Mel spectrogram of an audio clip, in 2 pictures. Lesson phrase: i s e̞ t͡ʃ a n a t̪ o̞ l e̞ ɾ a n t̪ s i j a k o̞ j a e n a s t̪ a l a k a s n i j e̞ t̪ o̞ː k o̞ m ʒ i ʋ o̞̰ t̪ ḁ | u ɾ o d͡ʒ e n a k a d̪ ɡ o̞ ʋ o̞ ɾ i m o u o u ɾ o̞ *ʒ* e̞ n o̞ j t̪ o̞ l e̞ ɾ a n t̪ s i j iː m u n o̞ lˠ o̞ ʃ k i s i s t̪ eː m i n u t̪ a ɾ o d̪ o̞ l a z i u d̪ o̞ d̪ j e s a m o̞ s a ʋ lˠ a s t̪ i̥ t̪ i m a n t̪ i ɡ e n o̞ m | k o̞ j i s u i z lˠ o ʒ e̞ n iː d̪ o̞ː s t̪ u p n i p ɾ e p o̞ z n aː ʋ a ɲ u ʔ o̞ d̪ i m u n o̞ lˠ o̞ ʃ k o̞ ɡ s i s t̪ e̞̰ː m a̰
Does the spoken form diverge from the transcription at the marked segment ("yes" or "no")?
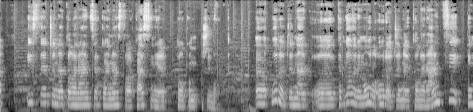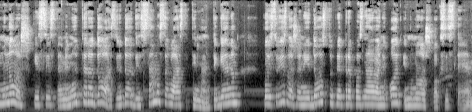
yes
